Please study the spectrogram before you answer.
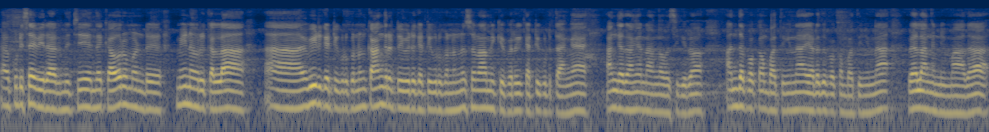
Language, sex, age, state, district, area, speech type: Tamil, male, 45-60, Tamil Nadu, Nagapattinam, rural, spontaneous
